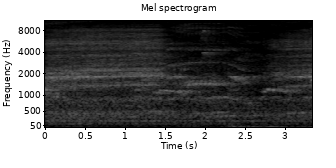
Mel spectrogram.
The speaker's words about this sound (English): One thing I didn't count on in doing a story on the world's smallest penguin was being shouted down by them in a building off the exhibit.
